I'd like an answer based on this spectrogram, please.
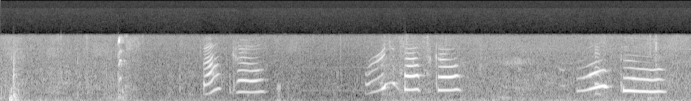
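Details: Seven-week-old Boxer puppies whimpering: short, high harmonic whines that sweep up and down in pitch, coming in quick clusters near the middle and again toward the end, with faint human voices underneath.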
